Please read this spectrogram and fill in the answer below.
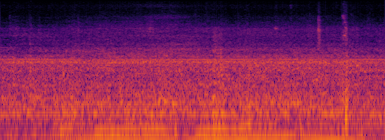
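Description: Steady engine and tyre noise inside a moving car on a wet road, with a low rumble that swells about a second in and eases off near the end, and a few faint knocks near the end.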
